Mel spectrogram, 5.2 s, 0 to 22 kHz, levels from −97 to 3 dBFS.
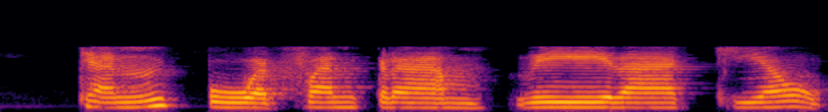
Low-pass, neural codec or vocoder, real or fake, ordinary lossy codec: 7.2 kHz; none; real; AAC, 16 kbps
